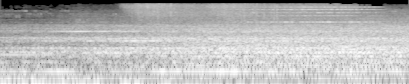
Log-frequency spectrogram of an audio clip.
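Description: Cinematic logo-sting sound design: a sustained low rumbling drone, with a hissing swell rising over it about a second in.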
